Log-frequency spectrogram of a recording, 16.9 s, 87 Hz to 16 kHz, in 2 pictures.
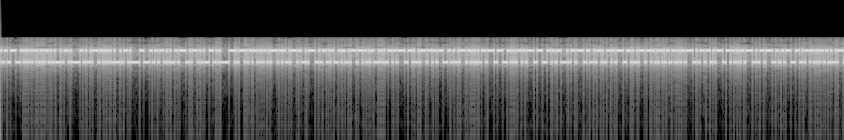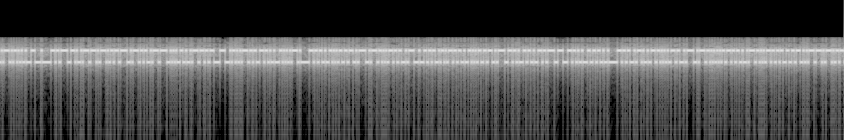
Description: RTTY, about 75 baud. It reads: WORDS-PER-MINUTE, SELECTABLE BY THE OPERATOR TO MATCH THE DISTANT STATION SPEED. THE TELETYPE MODEL 43 PRINTER COULD PRINT UP TO 80 CHARACTERS PER LINE
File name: fsk850-75B / teletype-corp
